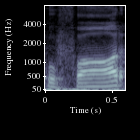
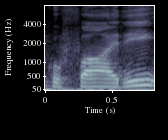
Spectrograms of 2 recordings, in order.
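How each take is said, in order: First: It ends on the r sound with no vowel. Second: It ends with an ri sound after r. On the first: The reader stops here. "റാഇന് സുക്കൂൻ ഇട്ടിട്ട് കുഫാർ എന്ന് പറഞ്ഞിട്ട് നിർത്തുക" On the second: The reader continues without stopping. "നിർത്താതെ പോവുകയാണെങ്കിൽ"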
